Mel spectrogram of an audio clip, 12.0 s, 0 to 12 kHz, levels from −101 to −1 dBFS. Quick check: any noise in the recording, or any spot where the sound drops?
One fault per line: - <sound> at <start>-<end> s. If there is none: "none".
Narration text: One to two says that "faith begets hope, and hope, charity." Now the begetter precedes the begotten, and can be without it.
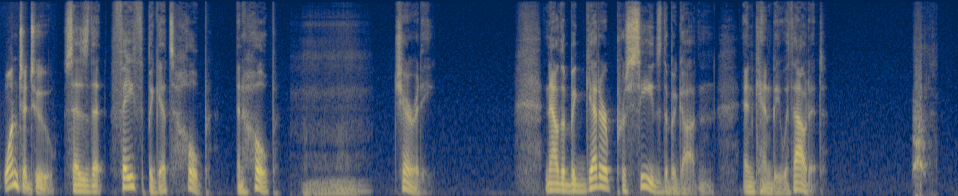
- breath at 3.6-4.7 s
- bark at 11.4-11.7 s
